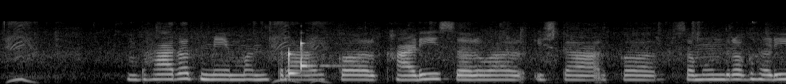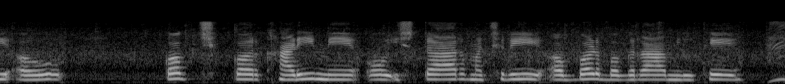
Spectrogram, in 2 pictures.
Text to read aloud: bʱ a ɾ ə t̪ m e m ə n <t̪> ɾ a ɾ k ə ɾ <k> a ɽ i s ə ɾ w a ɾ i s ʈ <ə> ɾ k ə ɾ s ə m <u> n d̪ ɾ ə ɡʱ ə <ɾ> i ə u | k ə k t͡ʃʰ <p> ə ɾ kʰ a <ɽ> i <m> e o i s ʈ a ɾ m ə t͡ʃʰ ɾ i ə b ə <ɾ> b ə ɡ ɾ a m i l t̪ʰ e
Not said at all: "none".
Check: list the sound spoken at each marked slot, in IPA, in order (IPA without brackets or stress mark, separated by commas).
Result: t̪, kʰ, a, u, ɽ, k, ɽ, m, ɽ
